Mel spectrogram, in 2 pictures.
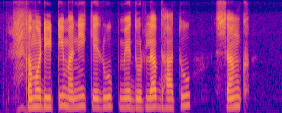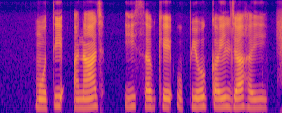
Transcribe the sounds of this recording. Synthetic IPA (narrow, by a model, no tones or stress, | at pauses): kəmoːɖiʈimənikeɾuːpmẽd̪ʊɾləb̚d̪ʱɦaːt̪u | ʃə̃ŋkʰ | moːt̪i | ɐnaːd͡ʒ | isəbʱkeʊpjoːɡ̚kɐɪld͡ʒaɦəi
